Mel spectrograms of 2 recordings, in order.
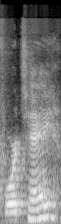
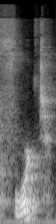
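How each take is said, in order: First: It is pronounced the usual English way. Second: It is pronounced the French way.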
